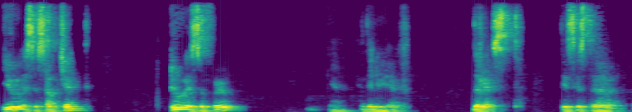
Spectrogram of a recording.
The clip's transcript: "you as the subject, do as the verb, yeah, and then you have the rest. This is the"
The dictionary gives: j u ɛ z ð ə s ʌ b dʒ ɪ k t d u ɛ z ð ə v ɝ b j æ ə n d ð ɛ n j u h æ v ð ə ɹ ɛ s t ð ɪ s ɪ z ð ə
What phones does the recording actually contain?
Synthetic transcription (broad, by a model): j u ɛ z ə s ʌ b dʒ ɪ k t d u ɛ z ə p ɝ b j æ ə n d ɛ n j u h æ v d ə ɹ ɛ s t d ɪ s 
